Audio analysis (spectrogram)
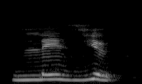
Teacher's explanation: So here I've highlighted two things, the S in les, in the article, because it links to the word after. So it makes this like a Z sound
